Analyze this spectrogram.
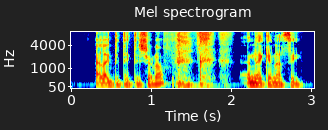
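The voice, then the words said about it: Dutch accent impression of Verhoeven. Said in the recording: “if that's his accent ... I am Dutch”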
